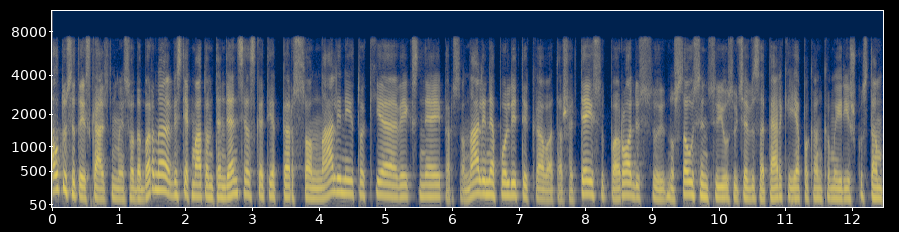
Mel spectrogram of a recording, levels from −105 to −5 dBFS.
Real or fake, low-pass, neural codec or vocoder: real; 7.2 kHz; none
